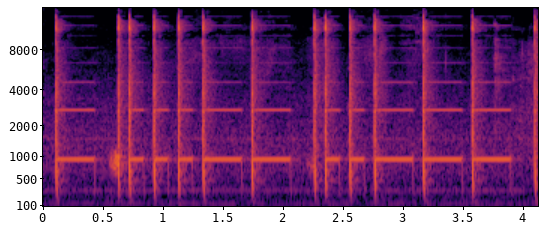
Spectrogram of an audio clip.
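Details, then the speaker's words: Norcal 40A QRP transceiver on 40 m sending CQ: short keyed tone bursts near 900 Hz with sharp clicks at key-down and key-up. Owner calls them key clicks but doubts they truly are; unresolved, next project. "so the middle is 32 with those nasty key clicks. That's the next project."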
